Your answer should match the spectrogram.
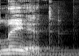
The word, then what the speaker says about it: lit: Às vezes eles não pronunciam muito o T, né? O americano nativo ele tem, essa tendência de não pronunciar o T na, no final das palavras. Na verdade, é um stop T, né? Eles pronunciam, mas não sai o som. Seria mais ou menos assim, se for explicar. Então, lit é L-I-T.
